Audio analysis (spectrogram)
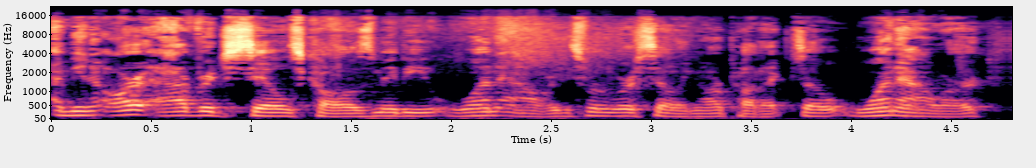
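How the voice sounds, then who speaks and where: A man's voice: medium pitch, a little fast, a little hiss or hum. A man hosting a podcast, speaking earnestly in casual conversation and often repeating words as he forms his thoughts. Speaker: podcast host.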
